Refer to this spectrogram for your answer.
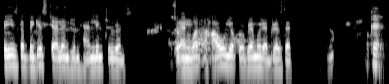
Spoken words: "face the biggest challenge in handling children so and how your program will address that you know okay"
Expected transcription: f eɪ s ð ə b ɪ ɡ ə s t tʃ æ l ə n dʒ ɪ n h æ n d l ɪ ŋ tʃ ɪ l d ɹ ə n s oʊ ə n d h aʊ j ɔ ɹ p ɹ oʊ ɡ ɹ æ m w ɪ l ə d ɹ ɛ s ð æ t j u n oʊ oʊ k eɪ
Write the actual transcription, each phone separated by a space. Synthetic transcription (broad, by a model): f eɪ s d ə b ɪ ɡ ə s t tʃ æ l ə n dʒ ɪ n h æ n d l ɪ ŋ tʃ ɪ l d ɹ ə n s oʊ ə n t h aʊ j ɔ ɹ p ɹ oʊ ɡ ɹ æ m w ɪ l ə d ɹ ɛ s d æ t j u n oʊ oʊ k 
